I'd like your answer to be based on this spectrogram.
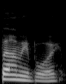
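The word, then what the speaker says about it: Bamigboye: You know, you don't pronounce the G, it's just Bamigboy. – Oh, right, Baz Bamigboy, right? Yeah, is that right? – Yeah, like Danny Boy.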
